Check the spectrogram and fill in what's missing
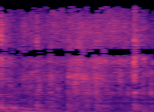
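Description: Panch phoron five-spice mix sizzles and spits in hot oil in a pan, a bright close crackle with a stirring scrape, no talking.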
